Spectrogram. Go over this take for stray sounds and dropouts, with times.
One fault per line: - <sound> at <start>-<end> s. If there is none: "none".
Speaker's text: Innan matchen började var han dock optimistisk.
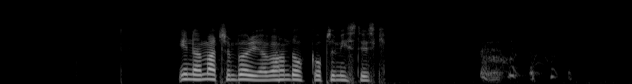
- cough at 4.8-5.7 s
